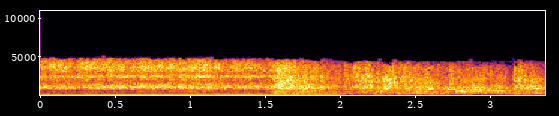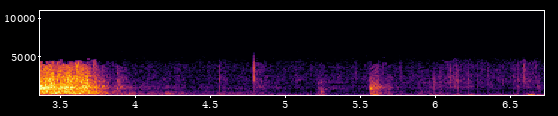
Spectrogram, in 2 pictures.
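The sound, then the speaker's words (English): A car crash as a car is driven into another car to stop it from driving off: a droning engine gives way to a loud, sustained burst of crunching, roaring noise, which cuts off abruptly into quieter rattles and a few sharp clicks of settling debris. “He's driving off. What? He's leaving. He isn't going to wait. I'm going to stop him. I'll stop him. What are you doing? Hang on. We're going to hit.”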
